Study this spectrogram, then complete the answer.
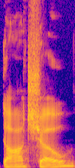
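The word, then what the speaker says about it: dab tsog: is that they pronounce it Da Cho.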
